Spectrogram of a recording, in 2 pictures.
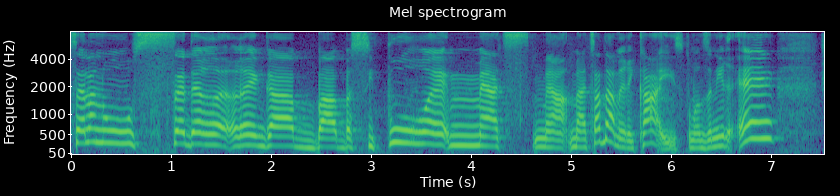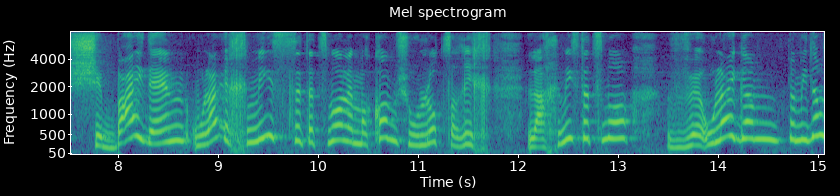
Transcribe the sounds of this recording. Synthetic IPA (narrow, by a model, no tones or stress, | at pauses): selanused̪eʁʁeɡababasipuʁmeameameat͡sad̪aːme̞ʁikaḭstomeʁt̪zeniʁʔe̞ | ʃe̞bajd̪e̞nulajeχniset̪at͡smo̞le̞mako̞mʃeulo̞t͡saʁiχ | leaχniset̪at͡smo̞veulajɡamtamid̪a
